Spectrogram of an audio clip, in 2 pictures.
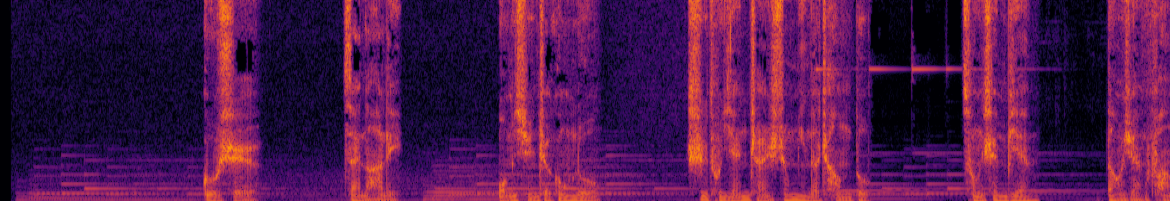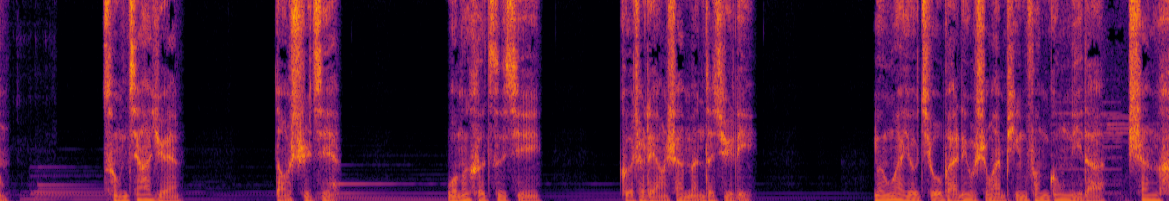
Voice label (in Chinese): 男 走心 旁白类, 抒情温暖 大气浑厚; 故事在哪里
